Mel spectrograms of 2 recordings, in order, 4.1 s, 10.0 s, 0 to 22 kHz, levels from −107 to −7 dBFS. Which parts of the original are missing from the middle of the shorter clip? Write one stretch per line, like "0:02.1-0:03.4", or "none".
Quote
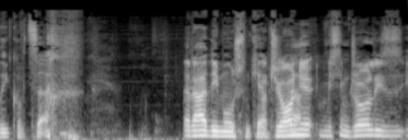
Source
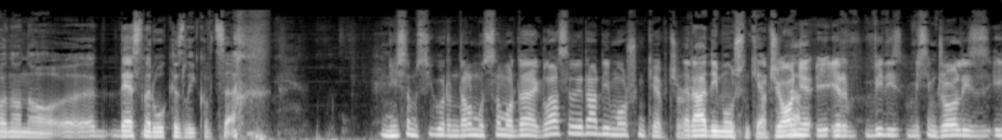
0:03.7-0:06.8
0:08.1-0:09.0

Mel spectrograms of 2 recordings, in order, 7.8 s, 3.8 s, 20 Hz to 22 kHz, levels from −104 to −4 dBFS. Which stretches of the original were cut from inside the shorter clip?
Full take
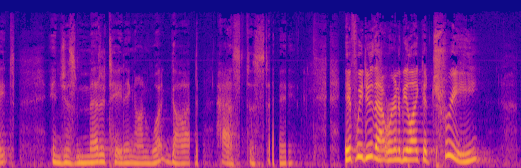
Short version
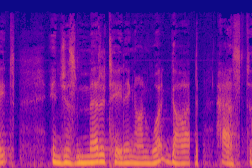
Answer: none

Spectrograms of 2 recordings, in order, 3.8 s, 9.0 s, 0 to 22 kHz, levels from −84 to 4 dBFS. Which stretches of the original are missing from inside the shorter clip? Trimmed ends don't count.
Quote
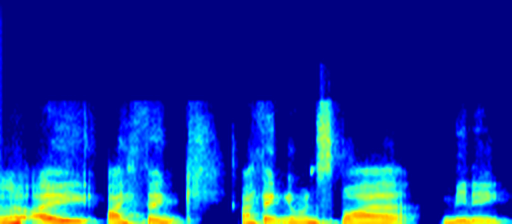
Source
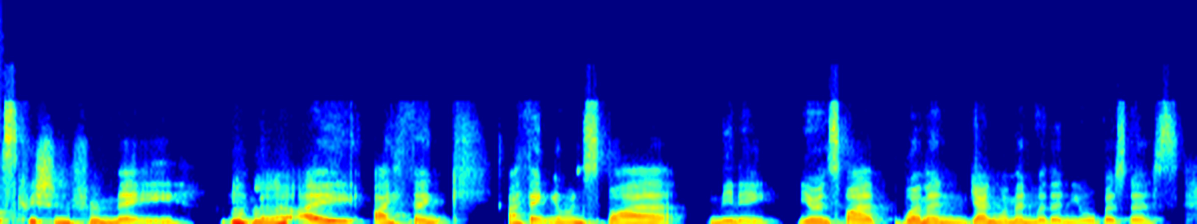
none

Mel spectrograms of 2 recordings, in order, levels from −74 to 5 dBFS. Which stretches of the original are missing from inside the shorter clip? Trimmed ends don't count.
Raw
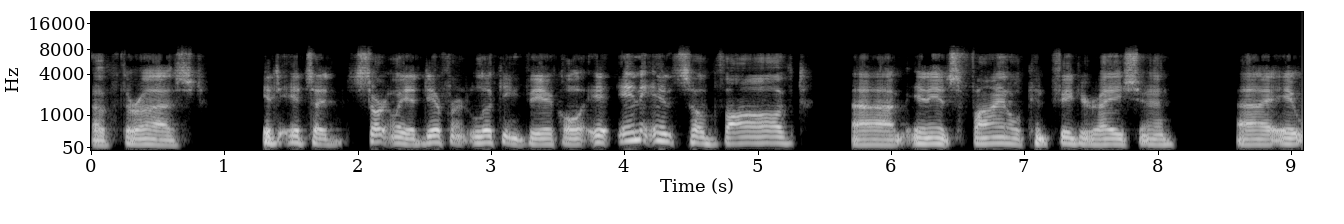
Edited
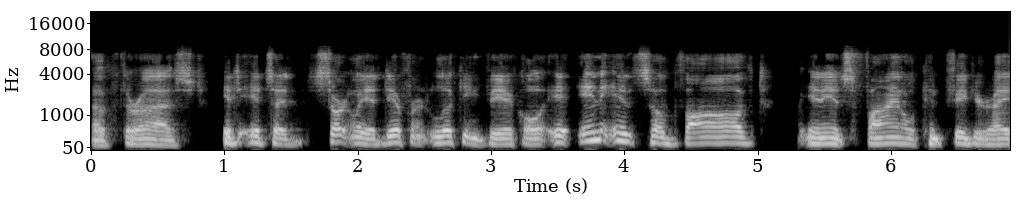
0:00.9-0:01.2
0:05.6-0:06.1

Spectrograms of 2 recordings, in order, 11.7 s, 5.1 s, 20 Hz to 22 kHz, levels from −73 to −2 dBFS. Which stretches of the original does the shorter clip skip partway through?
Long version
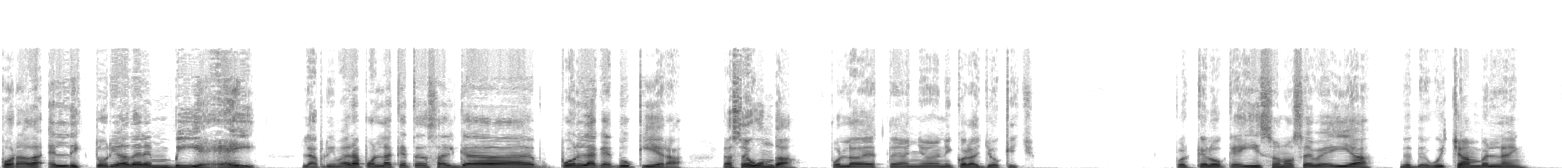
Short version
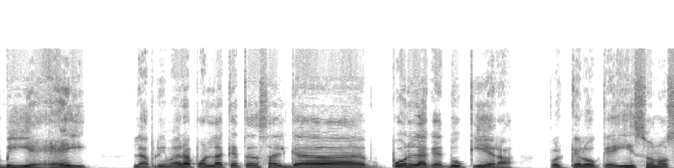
0:05.2-0:08.7

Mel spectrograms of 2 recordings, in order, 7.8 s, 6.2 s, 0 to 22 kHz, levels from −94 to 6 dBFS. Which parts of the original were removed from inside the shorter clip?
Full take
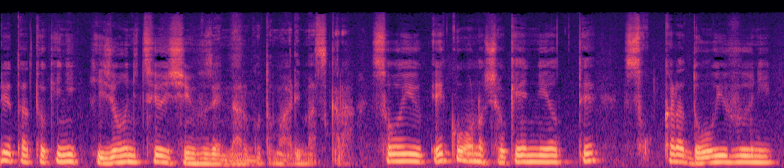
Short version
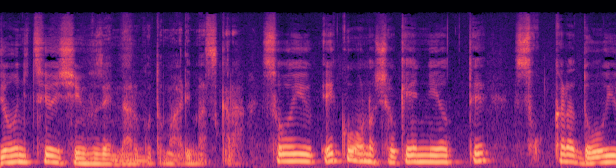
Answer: none

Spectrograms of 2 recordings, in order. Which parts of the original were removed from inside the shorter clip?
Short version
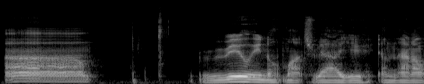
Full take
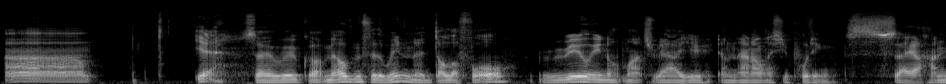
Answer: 0:01.9-0:05.3

